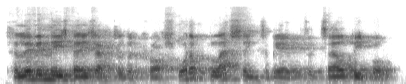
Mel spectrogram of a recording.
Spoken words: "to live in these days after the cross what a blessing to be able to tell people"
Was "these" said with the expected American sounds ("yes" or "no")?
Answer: yes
